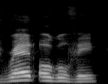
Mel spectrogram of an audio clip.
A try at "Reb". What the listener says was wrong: Reb. Reb. Reb, not red. Reb. Like it's bad.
